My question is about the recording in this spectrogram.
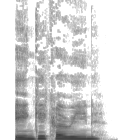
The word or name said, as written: enkegrevinde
